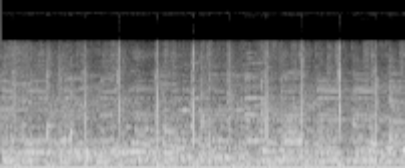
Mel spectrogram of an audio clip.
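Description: Live cuarteto band music, loud and steady, with a beat of about three percussion strikes a second.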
